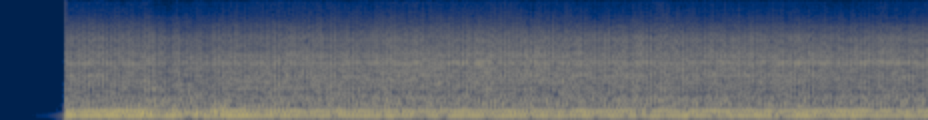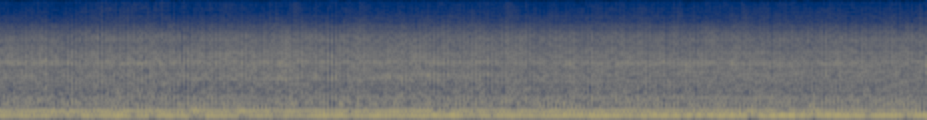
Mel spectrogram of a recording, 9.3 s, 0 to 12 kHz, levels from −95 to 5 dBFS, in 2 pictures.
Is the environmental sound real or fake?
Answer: fake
